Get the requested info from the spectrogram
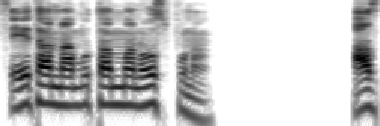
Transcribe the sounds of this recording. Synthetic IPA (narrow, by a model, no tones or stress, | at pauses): t͡sʼe̞ːt̪ɐnɐmʊt̪ɐmːɐnospːʊnɐ̰ | ʔɐz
